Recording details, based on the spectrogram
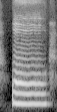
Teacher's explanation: for dhamma circular, let's make it 2 counts long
